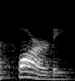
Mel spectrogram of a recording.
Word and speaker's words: Faraday: Se você for traduzir, o jeito de pronunciar corretamente é Faraday, ok?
